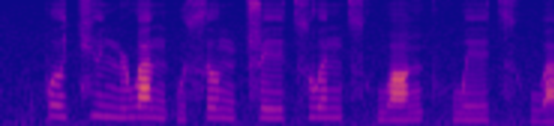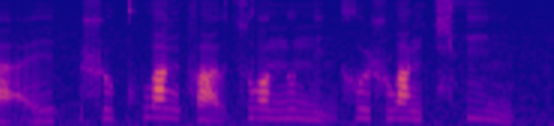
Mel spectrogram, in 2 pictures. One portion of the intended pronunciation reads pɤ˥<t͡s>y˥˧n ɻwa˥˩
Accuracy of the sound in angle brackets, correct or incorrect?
incorrect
